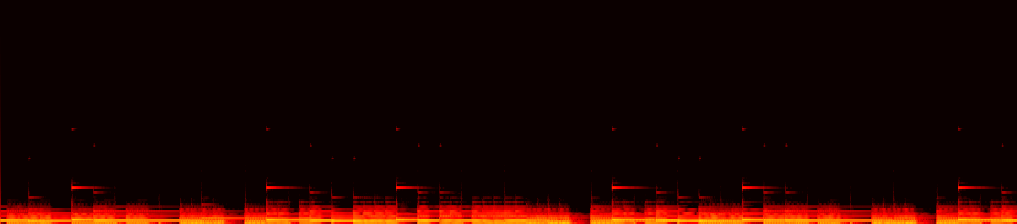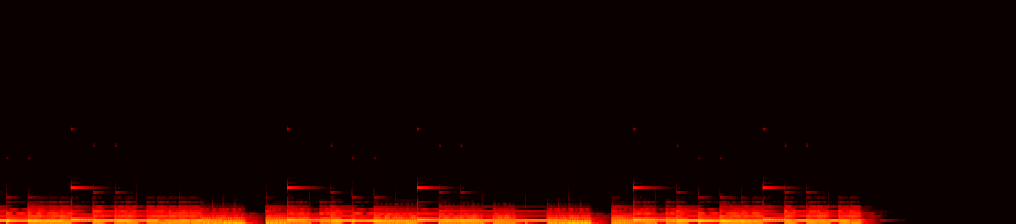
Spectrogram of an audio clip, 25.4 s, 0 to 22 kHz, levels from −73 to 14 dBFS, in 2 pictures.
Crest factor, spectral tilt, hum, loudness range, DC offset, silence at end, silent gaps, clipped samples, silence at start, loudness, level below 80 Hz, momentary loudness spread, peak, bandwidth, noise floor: 12 dB; -10.5 dB/octave; none; 1 LU; under 0.1%; 1.8 s; none; under 0.1%; 0 s; -22 LUFS; -36 dBFS; 5 LU; -8 dBFS; 4 kHz; -90 dBFS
